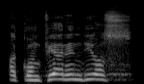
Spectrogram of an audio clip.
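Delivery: ordinary talk, nothing marked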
